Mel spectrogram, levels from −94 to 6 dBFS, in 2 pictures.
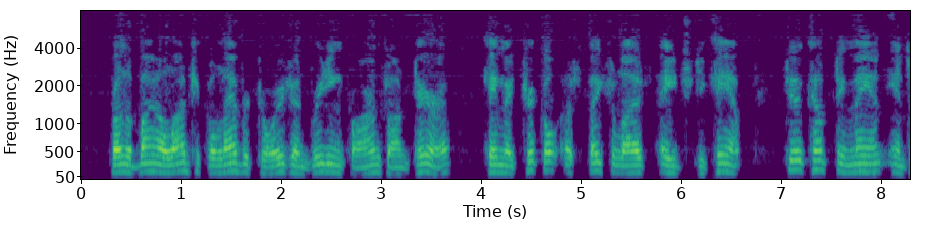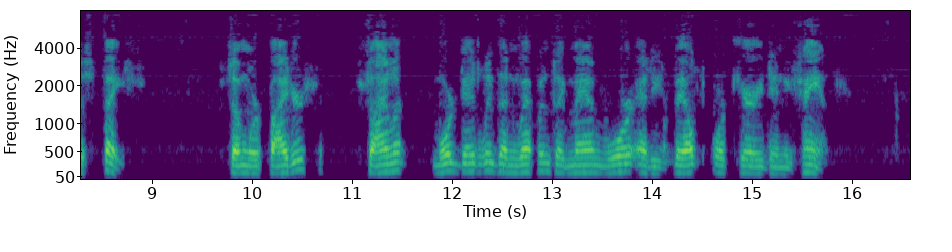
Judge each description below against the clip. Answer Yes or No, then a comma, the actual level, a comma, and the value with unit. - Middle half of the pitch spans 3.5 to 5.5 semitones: No, average, 2.7 semitones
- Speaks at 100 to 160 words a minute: Yes, average, 150 wpm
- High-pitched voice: No, low, 135 Hz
